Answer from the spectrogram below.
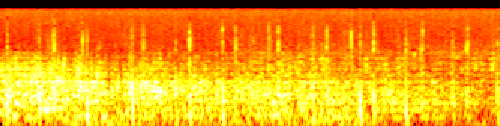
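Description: Light rain starting to fall on a road, a steady soft hiss scattered with sharp little drop taps throughout, moderately loud, with no voices.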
